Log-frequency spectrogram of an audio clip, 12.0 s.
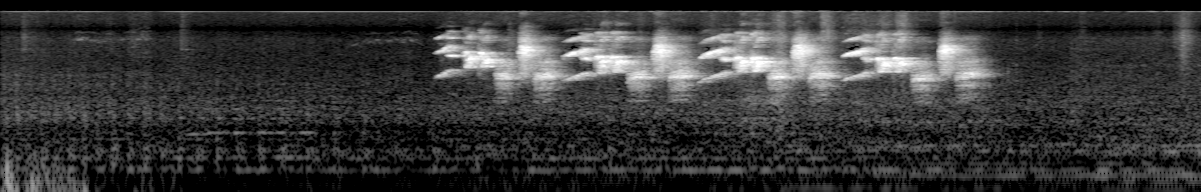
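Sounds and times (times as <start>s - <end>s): electric fan humming: 0.0s - 3.4s
bird chirping: 4.4s - 10.0s.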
